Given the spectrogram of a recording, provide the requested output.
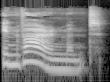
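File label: "environment", English, British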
